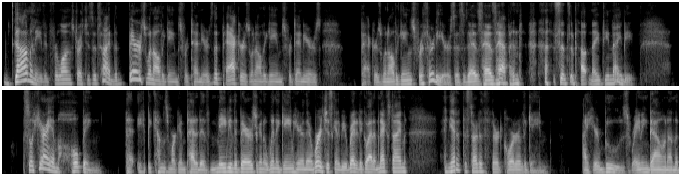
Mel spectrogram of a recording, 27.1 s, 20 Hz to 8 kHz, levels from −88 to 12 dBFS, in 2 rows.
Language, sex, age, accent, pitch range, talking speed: English, male, 40-59, American, 100-140 Hz, 205 wpm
